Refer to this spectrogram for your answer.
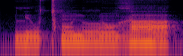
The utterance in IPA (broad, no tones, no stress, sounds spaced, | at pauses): lʲ u ǀʰ õ n lː ɔ̃ ɣ a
